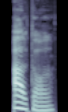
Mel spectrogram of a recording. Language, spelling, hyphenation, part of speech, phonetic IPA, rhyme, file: Hungarian, által, ál‧tal, postposition, [ˈaːltɒl], -ɒl, Hu-által.ogg
- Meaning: 1. through, over 2. by (by the actions of …), by means of, by dint of, owing to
